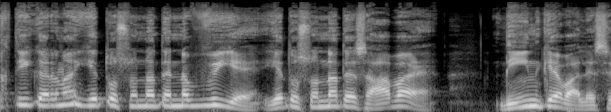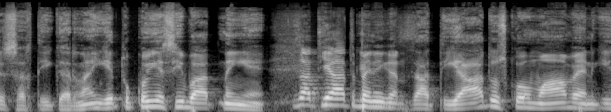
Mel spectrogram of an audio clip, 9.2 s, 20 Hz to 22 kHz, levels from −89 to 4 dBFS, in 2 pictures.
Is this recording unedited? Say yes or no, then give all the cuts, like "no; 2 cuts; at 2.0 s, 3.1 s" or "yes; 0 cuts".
yes; 0 cuts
